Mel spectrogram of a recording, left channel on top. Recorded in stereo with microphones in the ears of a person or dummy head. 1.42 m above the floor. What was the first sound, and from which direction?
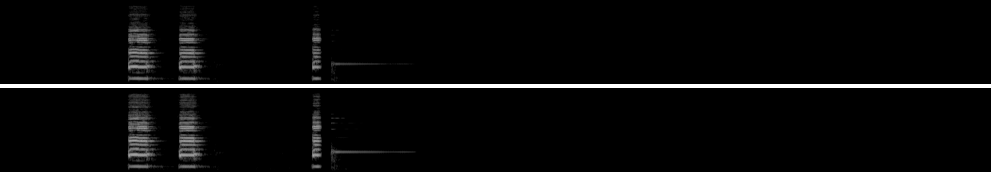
A car horn, centre (ahead or behind).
